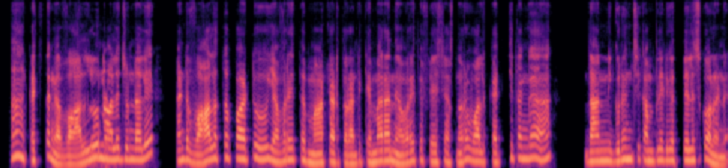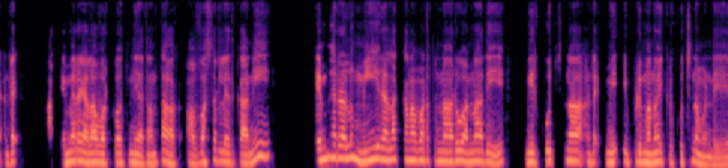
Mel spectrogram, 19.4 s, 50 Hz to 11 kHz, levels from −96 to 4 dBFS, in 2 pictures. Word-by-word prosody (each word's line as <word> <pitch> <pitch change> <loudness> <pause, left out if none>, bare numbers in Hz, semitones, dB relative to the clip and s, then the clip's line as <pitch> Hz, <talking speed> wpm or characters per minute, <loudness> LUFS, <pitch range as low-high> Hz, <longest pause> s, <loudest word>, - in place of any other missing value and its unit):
ఆ! - - +1 0.2
ఖచ్చితంగా. 160 -7 +1
వాళ్ళు 130 - +2 0.2
నాలెడ్జ్ 175 0 +2
ఉండాలి, 175 +6 +1 0.4
అండ్ 170 +2 +1
వాళ్ళతో 175 +10 +4
పాటు 180 +2 +3 0.3
ఎవరైతే 165 +3 -2 0.2
మాట్లాడుతారో, 130 -1 +1
అంటే 130 +4 -6
కెమెరాని 145 +2 +2
ఎవరైతే 150 +6 -2
ఫేస్ 140 -2 -3
చేస్తున్నారో 135 +4 -3
వాళ్ళు 145 -2 +1
ఖచ్చితంగా 185 +9 -2 0.7
దాన్ని 150 +1 +3
గురించి 175 +3 0
కంప్లీట్‌గా 160 +1 -1
తెలుసుకోవాలండి. 155 - 0
అంటే, 135 +3 -1 0.5
ఆ - - -3
కెమెరా 145 +4 +1
ఎలా 135 +1 +4
వర్క్ 130 - -1
అవుతుంది 130 0 -2
అదంతా 120 +6 -2 0.4
అవసరలేదు 135 +2 -2
కానీ 130 - +2 0.7
కెమెరాలో 195 +3 +3 0.2
మీరెలా 175 +2 +2
కనబడుతున్నారు 150 -2 +1
అన్నది 140 -3 +1 0.4
మీరు 135 -3 +1
కూర్చున్న 150 +2 -3 0.2
అంటే 130 - -2 0.2
మీ 135 - +2 0.2
ఇప్పుడు 135 +1 -2
మనం 130 +2 +3
ఇక్కడ 125 -1 -9
కూర్చున్నామండి, 125 -7 -3
150 Hz, 130 wpm, -23 LUFS, 130-165 Hz, 0.7 s, వాళ్ళతో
